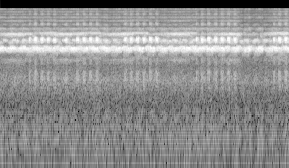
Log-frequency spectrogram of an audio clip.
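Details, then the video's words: Autumn insect chorus in a Japanese garden before dawn, many singers at once; high steady ringing bands with beaded pulses on top, an unbroken shimmering wall of trills. "Autumn Insects voice Towards dawn"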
